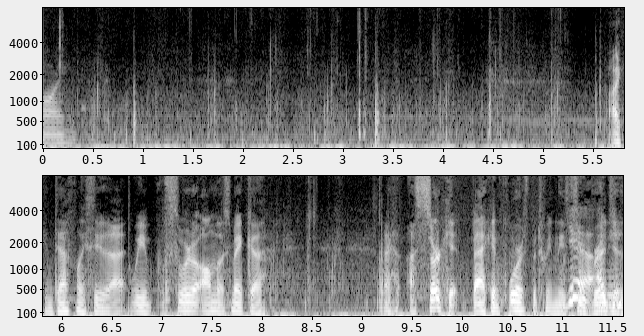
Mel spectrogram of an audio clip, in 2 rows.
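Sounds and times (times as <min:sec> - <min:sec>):
footsteps of people walking: 0:00.0 - 0:05.8, 0:06.6 - 0:10.1
speech: 0:05.7 - 0:08.5, 0:09.2 - 0:11.6.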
